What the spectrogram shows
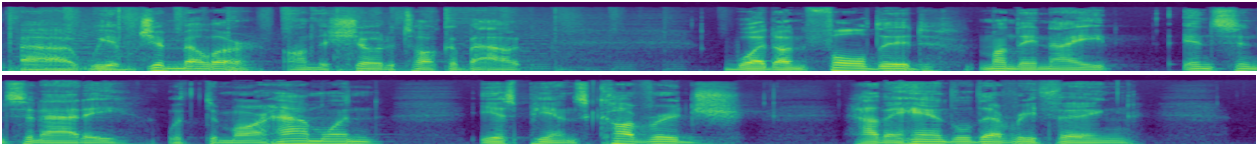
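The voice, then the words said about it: Sick, strained-sounding voice. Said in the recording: “You can probably hear it. Not sounding great. A little under the weather. Been sick for a couple of weeks ... Sorry about my voice”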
